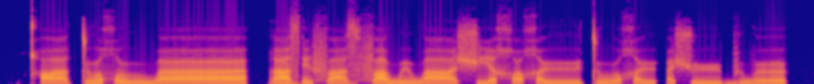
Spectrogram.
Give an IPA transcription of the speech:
qʰ aː t u χ uː w ɐː | ɾ a z ɾ i f aː z f a w ɨ w aː ʃ i χ ɵ χ ɨː t uː χ ɨː ʔ ɐ ʃ ʉː b ɨ w ɵ

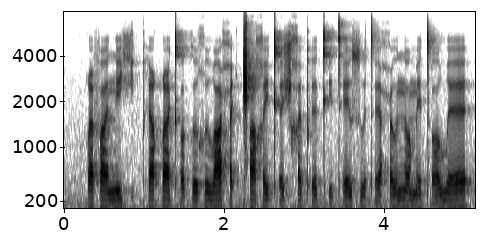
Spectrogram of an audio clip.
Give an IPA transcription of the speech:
qʷ ɪ f ɒ ɐ̯ n ɪ ç ɪ ʔ pʰ ɜ qʷ ɛ kʼ ɔ k o χʷ ə w ɒ ħ ɪ ʔ ǁ ɒ χ ɪ kʼ ɜ ʃ χ ə pʼ ə kʼ ɪ tʼ ɛ sʷ a tʼ ɜ ħ o n ɔ m ɛ tʼ ɔ w ɜ

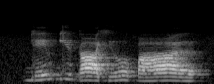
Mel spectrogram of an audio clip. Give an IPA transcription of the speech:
ɡ eː˨˥ v ɡʲ ø˥˩ ɡ ɑː˧˩ xʲ oː˩˧˩ ɓ ɑː˩˧˩ ə̯

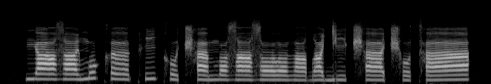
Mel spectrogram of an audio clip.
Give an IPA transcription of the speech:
j aː zˤ iː m o kʰ ɜː kʰ i kʰ o t͡ʃʰ a m o zˤ a zˤ oː ðˤ ɜ dˤ ɜ ɟ i t͡ʃʰ aː t͡ʃʰ o tʰ aː

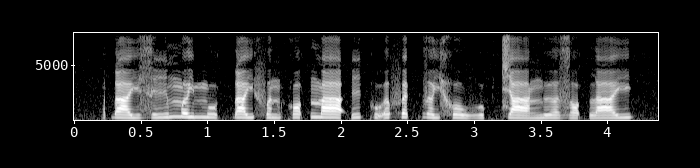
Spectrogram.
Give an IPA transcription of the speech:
ɗ a˨˩ j z i˨˦ m ə˧ j m u˨˩ t̚ ɗ a˧ j f ə˧˩ n k ɔ˦˥ t̚ m aː˧ ʔ i˧ k ṵ˧˥ ə̯ f ɛ˦˥ k̚ z ə˨˩ j x o˧˩ w ɣ u˨˩ k̚ t͡ɕ aː˧˩ ŋ ɨ˨˩ ə̯ z ɔ˨˩ t̚ l a˨˦ j

